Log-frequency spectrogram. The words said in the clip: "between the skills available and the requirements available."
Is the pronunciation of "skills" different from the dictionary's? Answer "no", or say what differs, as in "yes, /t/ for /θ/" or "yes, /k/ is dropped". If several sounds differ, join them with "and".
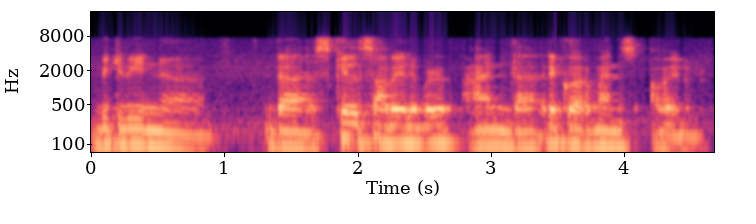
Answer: yes, /s/ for /z/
